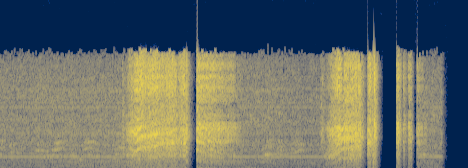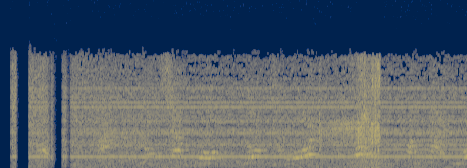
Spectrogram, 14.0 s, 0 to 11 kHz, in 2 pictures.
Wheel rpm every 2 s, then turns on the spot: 0, 80, 60, 0, 0, 0, 0.
none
